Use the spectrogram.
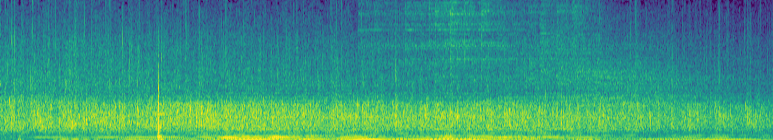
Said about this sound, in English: Clap your hands for Bishop Blake at this time.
